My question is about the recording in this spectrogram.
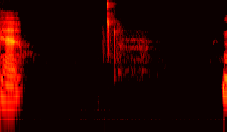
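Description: A short click about a second in, with a brief softer tail.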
